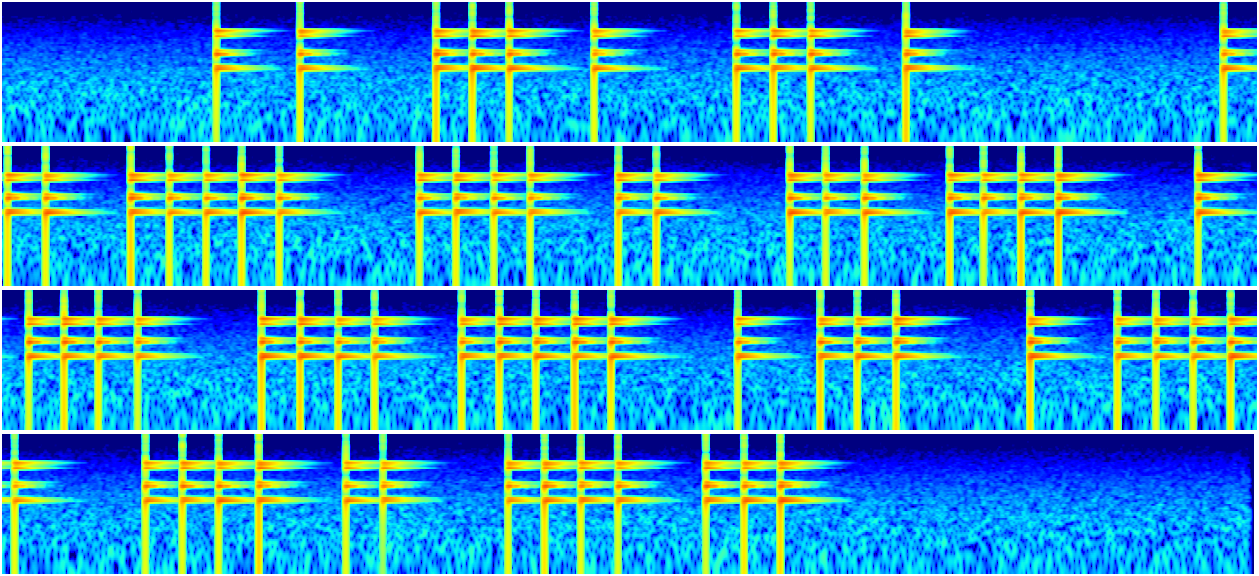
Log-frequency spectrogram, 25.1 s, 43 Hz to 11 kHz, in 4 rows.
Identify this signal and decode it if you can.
Tap code, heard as taps on a metal pipe, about 5 knocks a second. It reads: ALL PRODUCERS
